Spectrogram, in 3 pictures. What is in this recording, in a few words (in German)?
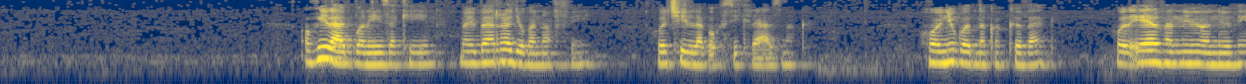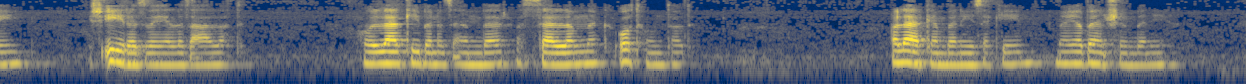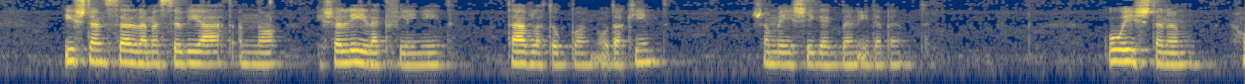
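Morgenspruch Ungarn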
